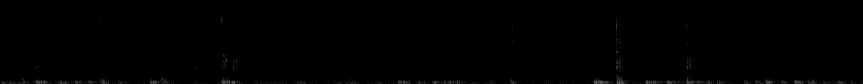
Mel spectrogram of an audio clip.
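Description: Fingertips type on a black plastic laptop keyboard, producing a steady run of quiet, repeated key taps. Each press gives a soft, low thud with a short bright click that dies away almost at once, and a few harder strokes stand out among the lighter ones.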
